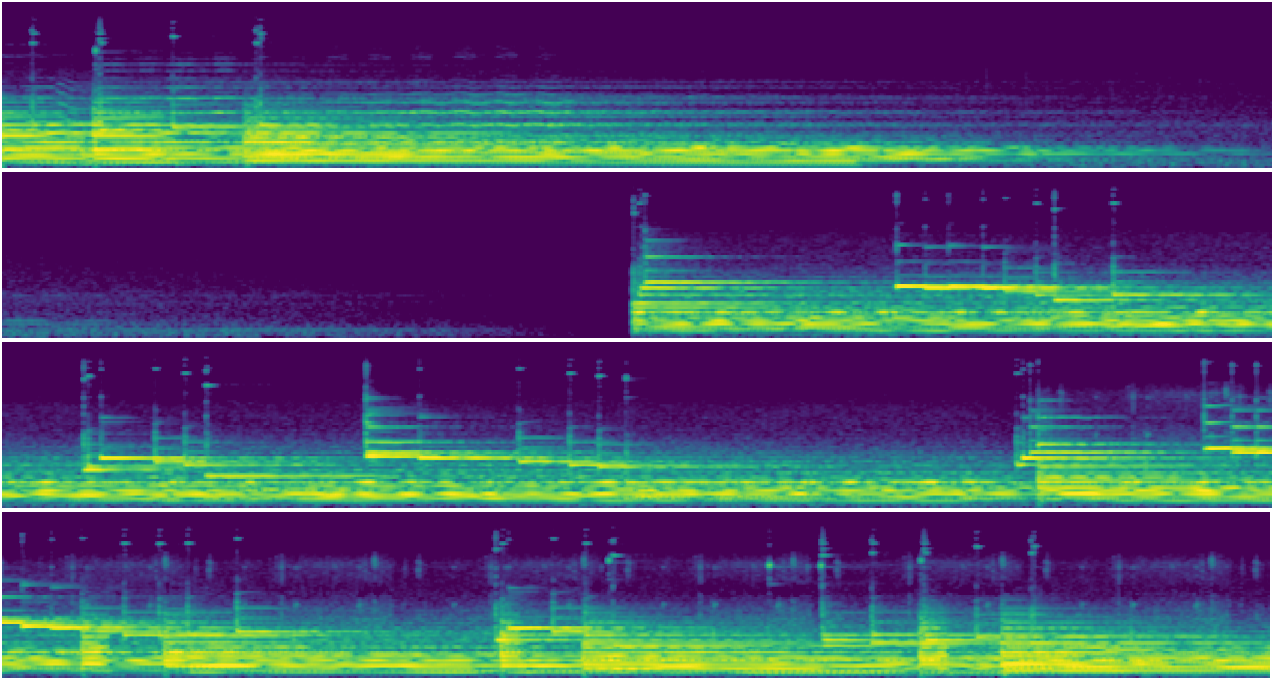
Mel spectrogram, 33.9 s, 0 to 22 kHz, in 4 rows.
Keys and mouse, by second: 10.2-17.2 shift+drag, 22.5 shift+Left, 23.1 shift+Up, 24.4 shift+Left, 30.7 shift+click, 31.4 shift+click.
